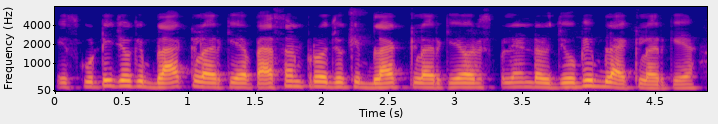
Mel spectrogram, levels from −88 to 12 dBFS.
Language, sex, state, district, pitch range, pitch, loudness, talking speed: Hindi, male, Jharkhand, Garhwa, 150-170 Hz, 155 Hz, -16 LUFS, 270 wpm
